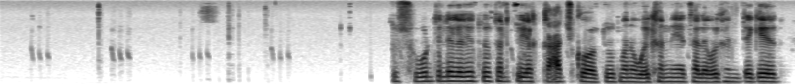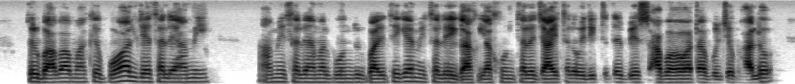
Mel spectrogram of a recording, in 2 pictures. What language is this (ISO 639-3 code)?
ben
